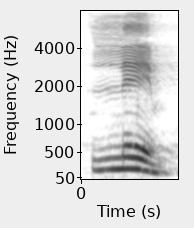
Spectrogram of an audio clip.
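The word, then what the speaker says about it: lamb: لیم بی نه تلفظ کېږي.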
